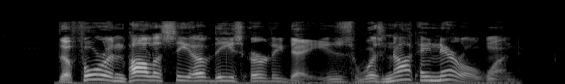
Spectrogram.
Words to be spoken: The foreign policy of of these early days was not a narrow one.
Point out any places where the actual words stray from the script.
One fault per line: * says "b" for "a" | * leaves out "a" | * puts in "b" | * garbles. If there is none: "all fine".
* leaves out "of"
